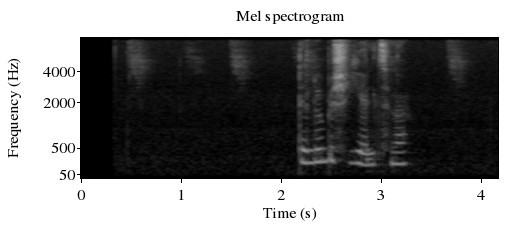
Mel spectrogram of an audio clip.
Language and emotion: Russian, neutral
